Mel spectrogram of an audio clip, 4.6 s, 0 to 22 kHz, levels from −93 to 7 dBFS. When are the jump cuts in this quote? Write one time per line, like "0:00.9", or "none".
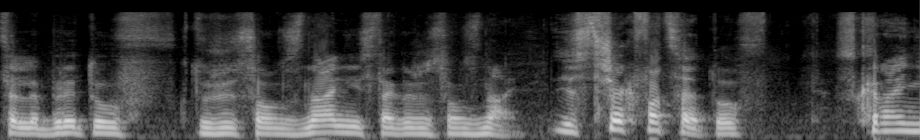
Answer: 0:02.7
